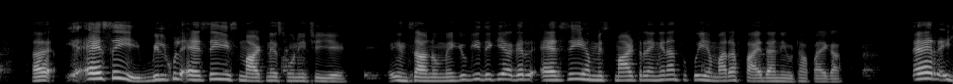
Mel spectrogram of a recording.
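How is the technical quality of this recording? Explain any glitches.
The speech carries a recurring echo leak, in five short bursts: 0.00–0.13 s, 0.54–0.79 s, 2.80–3.13 s, 3.62–3.81 s and 8.61–8.79 s. The likely cause is an echo canceller on a loudspeaker end that failed to scrub its own playback from the microphone, so that sound was sent back. Each burst is a faint copy trailing the speech by about 200 ms, roughly 20 to 25 dB down, in a band that stops at 8 kHz as the call processing allows.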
